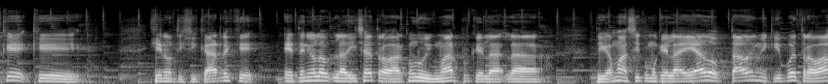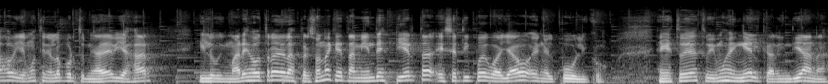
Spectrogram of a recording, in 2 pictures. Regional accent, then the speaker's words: Venezuela; moved away; nuestra Venezuela

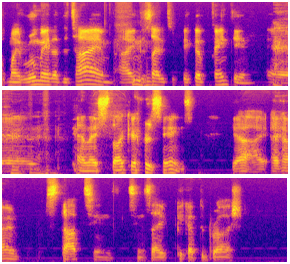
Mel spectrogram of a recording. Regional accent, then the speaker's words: Colombia; moved away; I'm from Colombia.

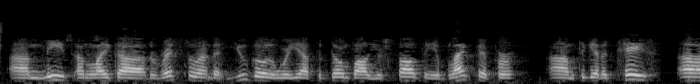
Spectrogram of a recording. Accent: Jamaica; I'm a Jamaican.

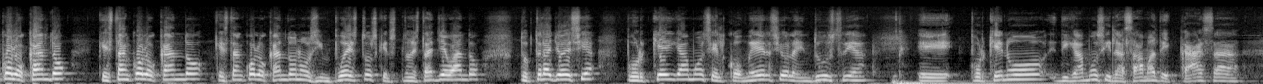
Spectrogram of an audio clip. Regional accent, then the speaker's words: Colombia; somos nosotros los colombianos

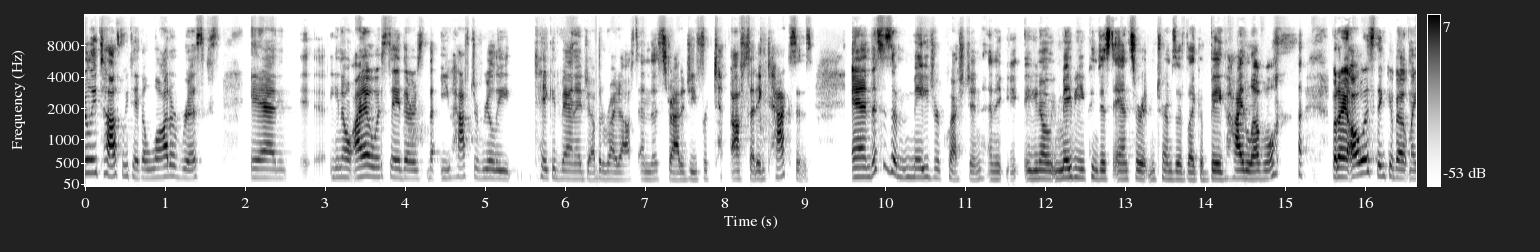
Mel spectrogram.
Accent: Canada; I'm from Canada

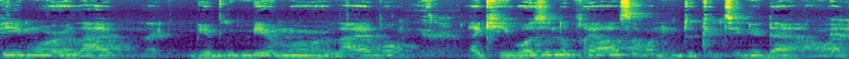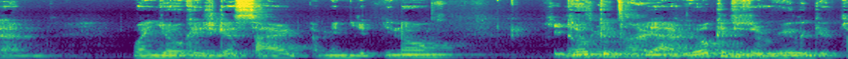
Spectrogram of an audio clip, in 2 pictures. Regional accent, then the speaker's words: Toronto, Ontario, Canada; we're all from Toronto.

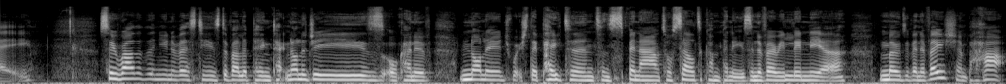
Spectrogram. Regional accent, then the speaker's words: Wales, United Kingdom; Wales, which is my home country

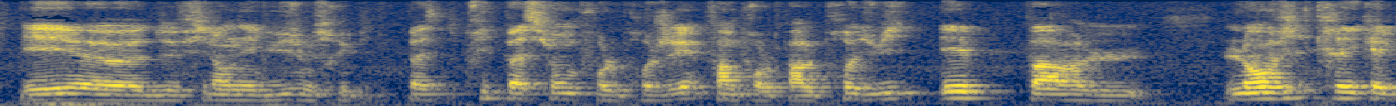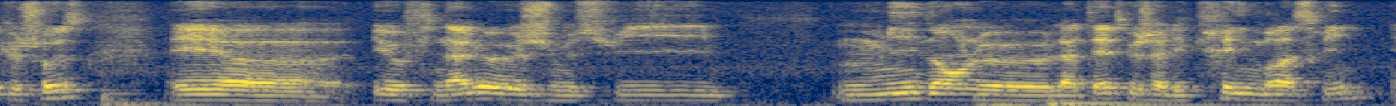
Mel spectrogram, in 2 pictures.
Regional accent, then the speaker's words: Bourgogne-Franche-Comté, France; born there; j'ai 25 ans. je suis

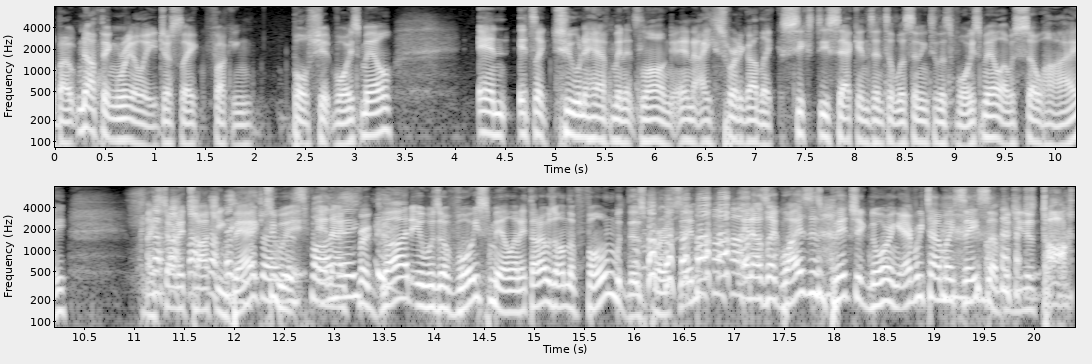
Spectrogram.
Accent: Los Angeles, California, United States; I'm from Los Angeles

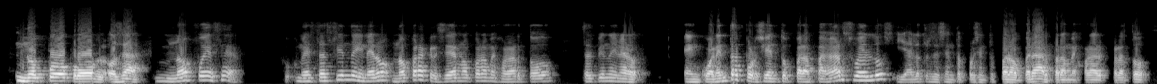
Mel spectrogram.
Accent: Mexico; en México estamos muy aferrados

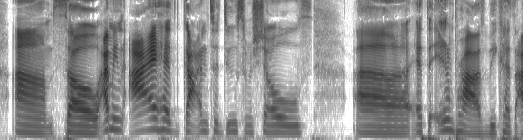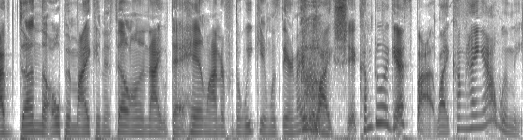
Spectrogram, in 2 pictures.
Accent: Kansas City, Missouri, United States; also born or lived in Houston, Texas; I'm known in New York as the girl from Kansas, which I have to correct everybody and tell them I'm from Kansas City, Missouri

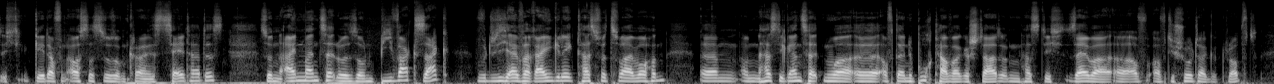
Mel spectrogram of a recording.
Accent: Germany

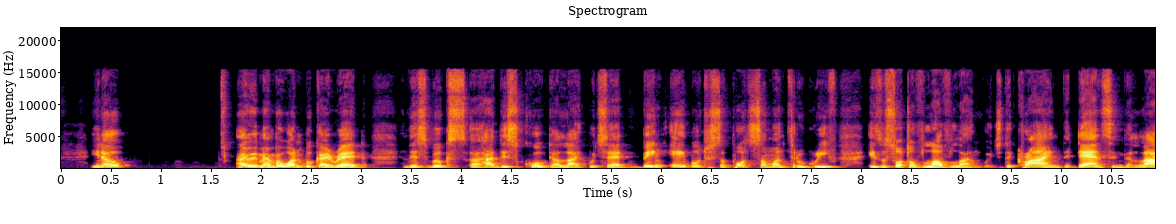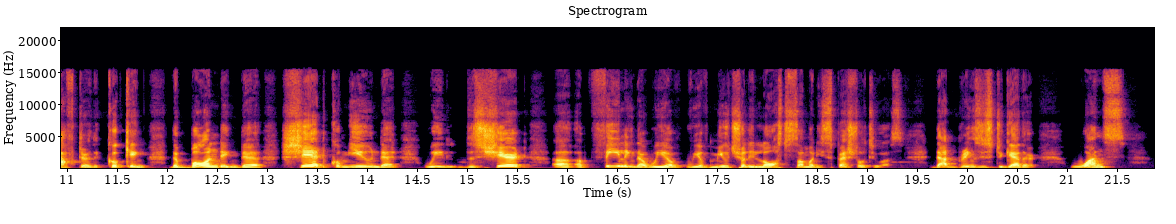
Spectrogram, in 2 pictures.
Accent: Kenya; also born or lived in Italy; now in Seattle, United States; I was Kenyan

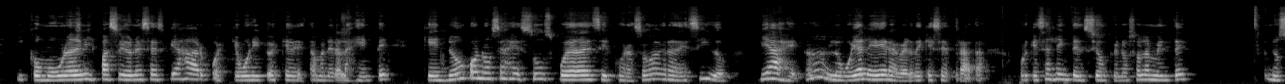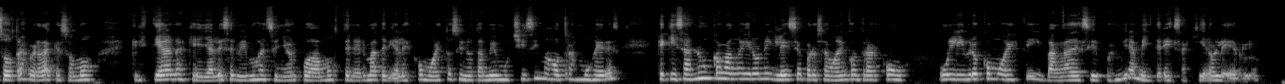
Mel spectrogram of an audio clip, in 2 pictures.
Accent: Venezuela; also born or lived in Puerto Rico; now in Orlando, United States; es una venezolana con corazón puertorriqueño también, porque viví muchos años en Puerto Rico

